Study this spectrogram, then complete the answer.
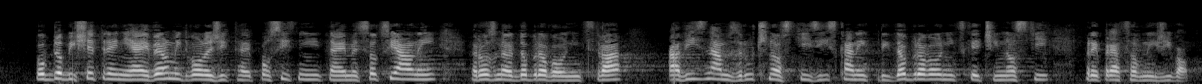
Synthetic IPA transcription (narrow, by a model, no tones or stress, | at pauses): vɔb̚d̪ɔbiːʃɛt̪ɾɛɲɪajɛʋɛʎmid̪ʊɔlɛʒit̪ɛːpɔsit̪ɲiɟnajmɛsɔt͡siaːlniɾɔzmɛɾd̪ɔbɾɔʋɔlɲiːt͡st̪ʋa | aʋiːznamzɾut͡ʃnɔsciziːskaniːxpɾid̪ɔbɾɔʋɔlɲiːt͡skɛjt͡ʃinːɔsci | pɾɛpɾat͡sɔʊniːʒiʋɔt̪̚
